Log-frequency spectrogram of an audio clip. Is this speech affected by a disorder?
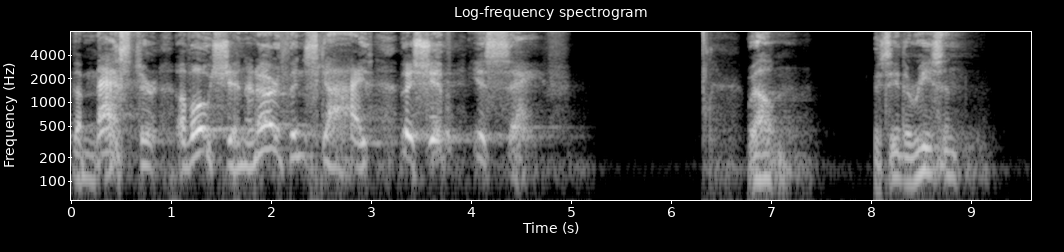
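Yes: laryngeal cancer after radiation; growth on voice box, treated with radiation and chemotherapy, voice box not removed; started preaching in a whisper, voice gaining strength, still affected, apologizes for listener discomfort.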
